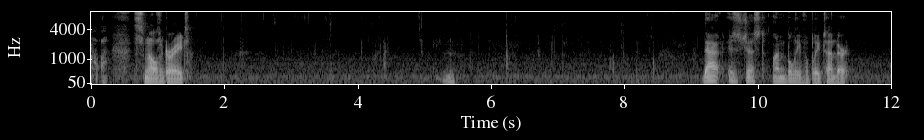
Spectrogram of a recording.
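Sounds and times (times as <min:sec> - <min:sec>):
soft chewing squelches: 0:01.5 - 0:09.2
man humming low: 0:05.2 - 0:05.5.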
